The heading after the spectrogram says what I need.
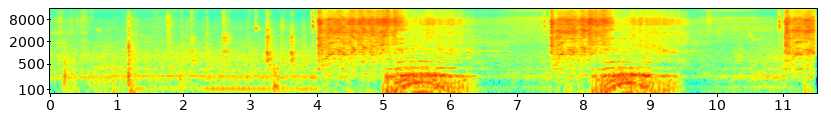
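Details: RB25-swapped Nissan R32 Skyline GTS first start after swap with corrected driveshaft: cranks briefly, catches, two clean throttle blips then even idle; healthy first start, later misfired, coil packs suspected of overheating.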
